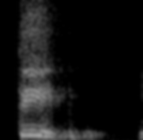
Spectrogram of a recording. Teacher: ఈ తి అన్నది అల్ప ప్రాణము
